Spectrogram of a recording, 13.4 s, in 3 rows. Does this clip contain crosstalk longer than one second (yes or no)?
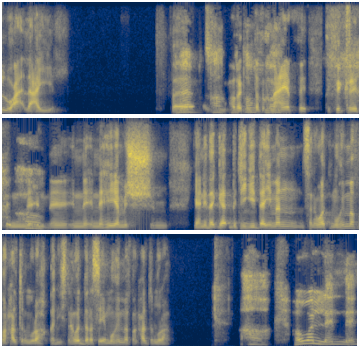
yes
